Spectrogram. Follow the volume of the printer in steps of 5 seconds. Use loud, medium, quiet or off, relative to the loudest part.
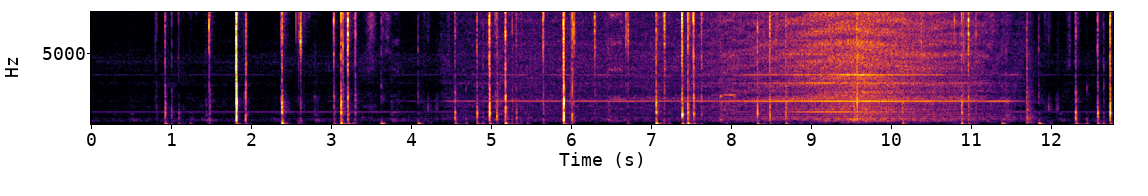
quiet, loud, loud.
